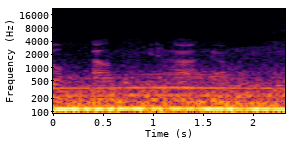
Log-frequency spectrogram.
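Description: Boat engine, likely an outboard motor, running at a steady speed with a constant low hum as the boat moves over the water.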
